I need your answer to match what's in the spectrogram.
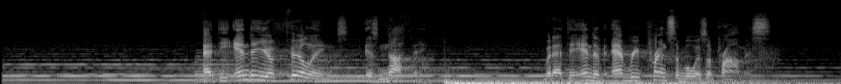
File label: motivational video; unbroken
